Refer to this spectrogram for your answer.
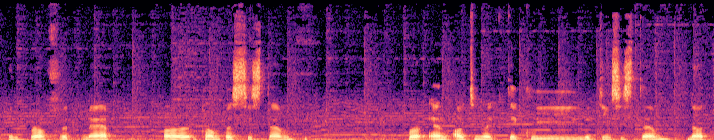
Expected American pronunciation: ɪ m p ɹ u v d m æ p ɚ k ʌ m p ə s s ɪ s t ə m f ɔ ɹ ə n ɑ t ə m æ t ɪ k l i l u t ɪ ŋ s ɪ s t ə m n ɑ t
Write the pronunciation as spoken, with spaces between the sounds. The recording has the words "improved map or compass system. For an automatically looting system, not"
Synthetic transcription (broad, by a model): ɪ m p ɹ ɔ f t m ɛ p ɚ k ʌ m p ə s s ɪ s t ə m f ɔ ɹ ə n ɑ t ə m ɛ t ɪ k l i l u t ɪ ŋ s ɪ s t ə m n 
